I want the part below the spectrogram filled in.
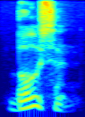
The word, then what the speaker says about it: boatswain: Similarly, nautical names like boatswain, pronounced bosun, ketch, and pilot might or might not be applied to someone in the maritime trade.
